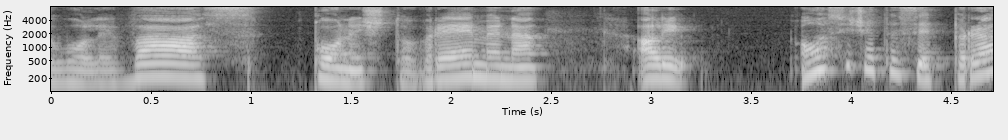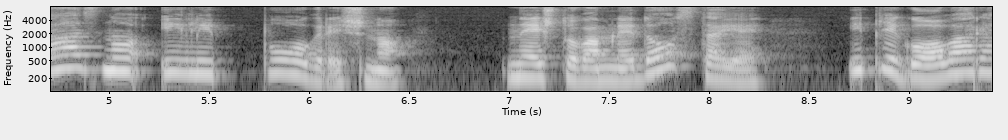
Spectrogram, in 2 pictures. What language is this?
Croatian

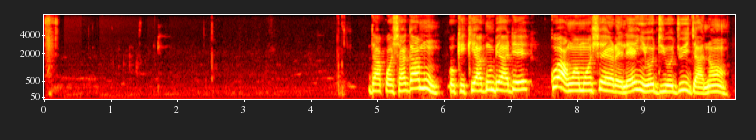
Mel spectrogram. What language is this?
Yoruba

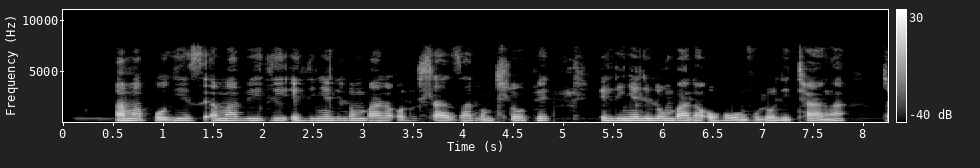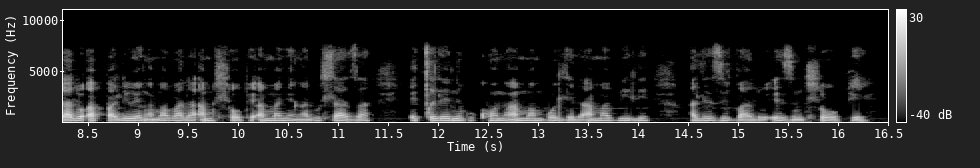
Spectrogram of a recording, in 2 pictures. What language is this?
North Ndebele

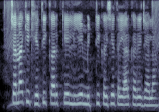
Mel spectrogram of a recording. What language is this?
Bhojpuri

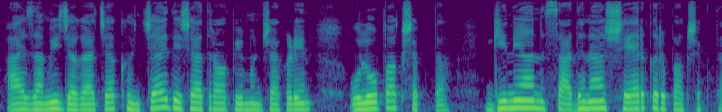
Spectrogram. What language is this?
Konkani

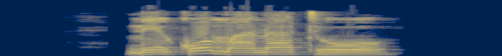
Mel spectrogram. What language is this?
Taita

